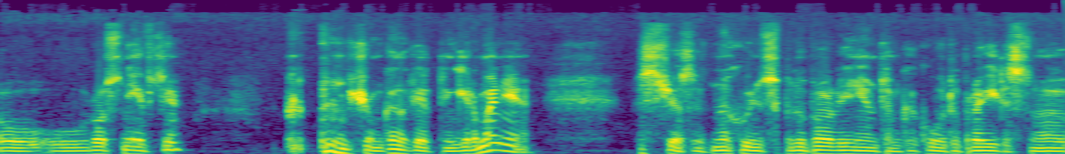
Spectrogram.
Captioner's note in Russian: откашливается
